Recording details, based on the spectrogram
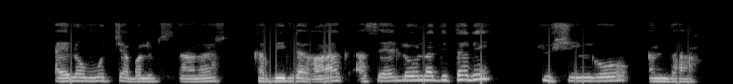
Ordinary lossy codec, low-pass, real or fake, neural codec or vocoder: Opus, 24 kbps; 7.2 kHz; real; none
